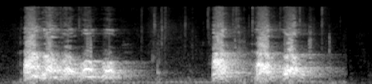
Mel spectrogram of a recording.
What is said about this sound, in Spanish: Estaba muy asustada por los pinches perros. Quinta lección. De las pintorescas casas de las orillas del camino pueden salir perros feroces a tu encuentro.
